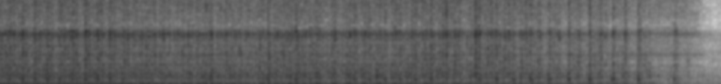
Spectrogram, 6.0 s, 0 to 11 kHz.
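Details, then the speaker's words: Abandoned 1948 Ford F5 bus, first run after sitting 25 years: deep, lumpy idle around three beats a second, slightly irregular with clatter, then shuts off; carburetor needs rebuild, throttle linkage unhooked. "Of course, we're gonna need to do a tune-up on it, rebuild that carburetor, get the linkages and throttle linkage hooked up. Yeah, but she runs."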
